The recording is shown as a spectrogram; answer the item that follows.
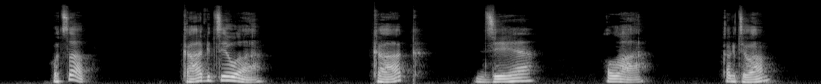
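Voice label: Russian What's up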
